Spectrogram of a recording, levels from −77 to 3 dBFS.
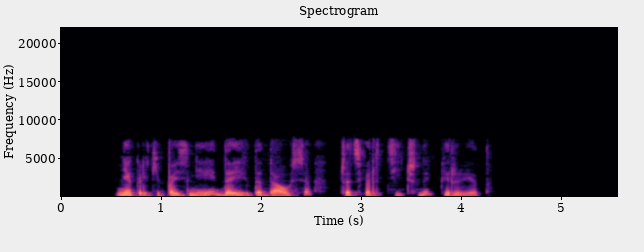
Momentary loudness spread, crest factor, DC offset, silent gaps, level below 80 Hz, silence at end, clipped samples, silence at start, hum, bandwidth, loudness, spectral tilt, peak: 12 LU; 18 dB; under 0.1%; 2.68-2.79 s, 3.75-3.79 s; -68 dBFS; 1.4 s; under 0.1%; 0.55 s; none; 8 kHz; -23 LUFS; -5.5 dB/octave; -4 dBFS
